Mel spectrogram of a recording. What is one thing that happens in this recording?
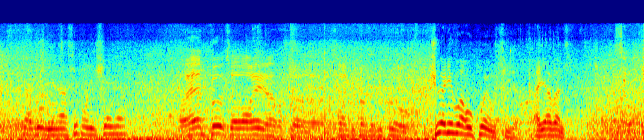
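A middle-aged man speaks calmly up close.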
